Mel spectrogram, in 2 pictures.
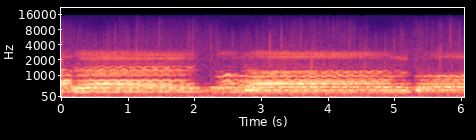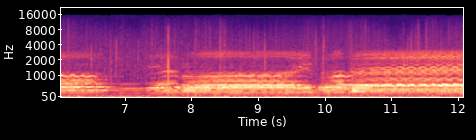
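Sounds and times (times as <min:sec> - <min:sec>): soprano singing with vibrato: 0:00.0 - 0:12.0.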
